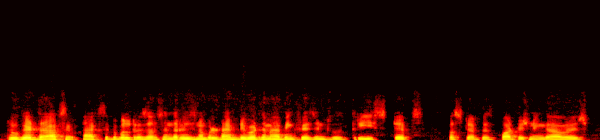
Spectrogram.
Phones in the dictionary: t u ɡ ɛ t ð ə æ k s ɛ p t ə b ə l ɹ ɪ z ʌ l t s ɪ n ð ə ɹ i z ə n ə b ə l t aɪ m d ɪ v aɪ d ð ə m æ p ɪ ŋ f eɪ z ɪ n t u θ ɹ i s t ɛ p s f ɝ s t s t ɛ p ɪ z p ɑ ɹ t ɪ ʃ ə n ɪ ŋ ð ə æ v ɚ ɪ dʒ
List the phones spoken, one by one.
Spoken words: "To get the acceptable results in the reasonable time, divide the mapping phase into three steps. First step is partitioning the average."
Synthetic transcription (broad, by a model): t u ɡ ɛ t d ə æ k s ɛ t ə b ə l ɹ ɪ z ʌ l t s ɪ n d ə ɹ i z ə n ə b ə l t aɪ m d ɪ v aɪ d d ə m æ p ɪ ŋ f eɪ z ɪ n t u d ɹ i s t ɛ p s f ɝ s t s t ɛ p ɪ z p ɑ ɹ t ɪ ʃ ə n ɪ ŋ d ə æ v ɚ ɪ dʒ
